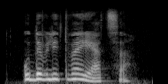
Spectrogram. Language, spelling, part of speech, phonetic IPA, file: Russian, удовлетворяться, verb, [ʊdəvlʲɪtvɐˈrʲat͡sːə], Ru-удовлетворяться.ogg
- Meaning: 1. to content oneself (with) 2. passive of удовлетворя́ть (udovletvorjátʹ)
